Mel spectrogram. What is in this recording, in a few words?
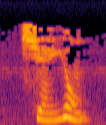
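"选用", Mandarin Chinese; chinese flashcards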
